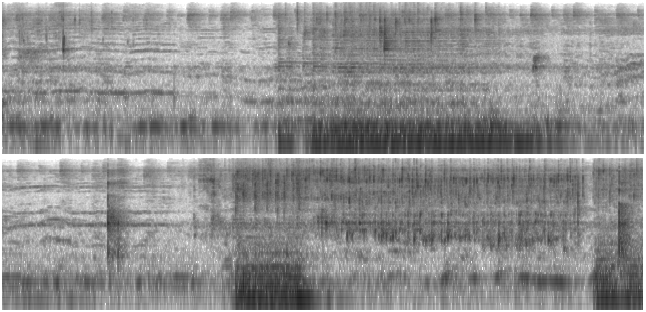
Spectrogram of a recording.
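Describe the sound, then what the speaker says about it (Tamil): Soaked lentils are rinsed as water splashes and swishes in a container, with bursts of running tap water and sloshing; no talking. "ஜஸ்ட்டு ஒரு தடவை வாஷ் பண்ணிவிட்டு"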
